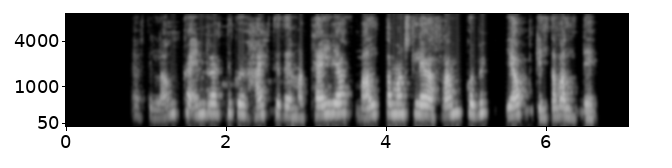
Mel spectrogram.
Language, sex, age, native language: Icelandic, female, 40-49, Icelandic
